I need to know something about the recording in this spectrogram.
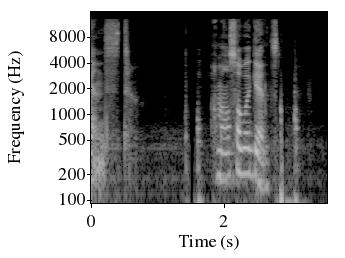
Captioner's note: speaking in French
